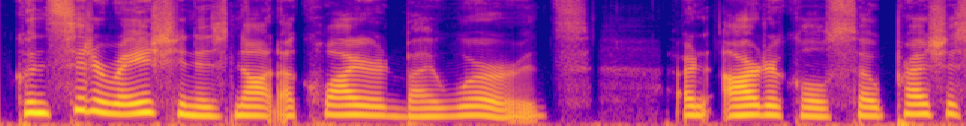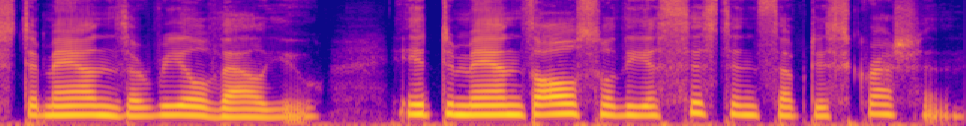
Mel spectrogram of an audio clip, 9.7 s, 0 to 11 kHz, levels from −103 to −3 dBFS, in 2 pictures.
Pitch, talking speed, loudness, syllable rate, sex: 200 Hz, 130 wpm, -19 LUFS, 4.5 syllables/s, female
